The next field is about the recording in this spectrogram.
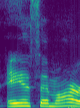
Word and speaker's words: ASMR: This isn't an ASMR or whatever the fuck these kids are calling it nowadays. – Good job. You said it correctly. And that took me months to learn.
